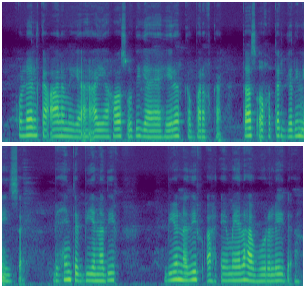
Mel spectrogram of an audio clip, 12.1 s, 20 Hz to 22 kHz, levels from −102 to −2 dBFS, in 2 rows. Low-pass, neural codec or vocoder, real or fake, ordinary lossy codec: none; none; real; none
